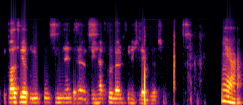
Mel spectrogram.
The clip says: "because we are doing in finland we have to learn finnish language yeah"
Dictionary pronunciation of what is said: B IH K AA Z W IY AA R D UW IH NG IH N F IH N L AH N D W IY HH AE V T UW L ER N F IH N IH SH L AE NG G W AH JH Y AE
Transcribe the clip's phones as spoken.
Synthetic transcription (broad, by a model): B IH K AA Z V IY AA R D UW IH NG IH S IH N AH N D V IY HH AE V T UW L ER N F IH N IH SH L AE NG G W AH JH Y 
